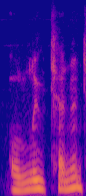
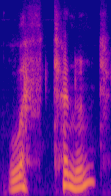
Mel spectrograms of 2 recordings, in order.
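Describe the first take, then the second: First: It is said with an American accent. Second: It is said with a British accent.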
